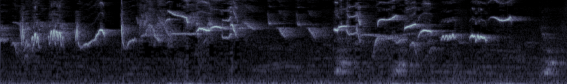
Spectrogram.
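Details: Oriental magpie-robin song to provoke rival magpie-robins; varied whistled phrases with quick slurs and trills, a short pause, then a series of bright repeated whistles and chatter.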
